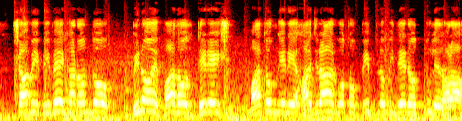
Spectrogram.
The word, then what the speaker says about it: মাতঙ্গিনী: এর আগে সংসদে দাঁড়িয়ে বিজেপির সাংসদ দিনেশ শর্মা মাতঙ্গিনী হাজরার নাম ভুল উচ্চারণ করেন। মাতা গিরি হাজরা বলে উচ্চারণ করে বাঙালি আবেগে ধাক্কা দেন।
